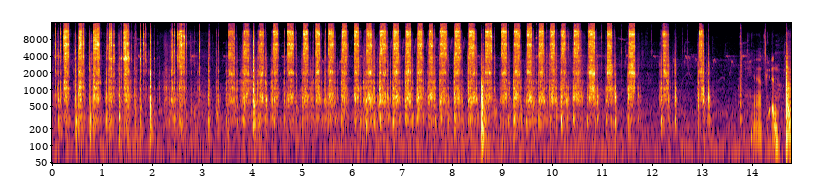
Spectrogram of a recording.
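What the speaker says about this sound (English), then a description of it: "Get this bolt in there and snug it down." A ratchet wrench clicks rapidly and steadily as it tightens a bolt on a hold-down over a Ford Fusion's car battery. The dense, close clicking comes in repeated strokes with brief pauses, under occasional faint talk.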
